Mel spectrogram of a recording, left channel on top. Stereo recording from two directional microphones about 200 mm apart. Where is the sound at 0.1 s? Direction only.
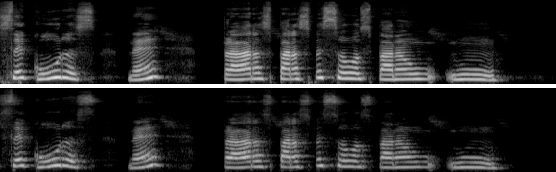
40° left (ahead or behind).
